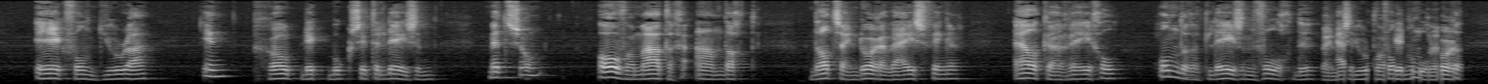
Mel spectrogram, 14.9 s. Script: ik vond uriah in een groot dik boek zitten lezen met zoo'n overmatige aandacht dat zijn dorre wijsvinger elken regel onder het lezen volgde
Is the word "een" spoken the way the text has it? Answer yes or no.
no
